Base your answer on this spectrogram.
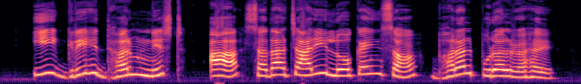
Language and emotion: Maithili, neutral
